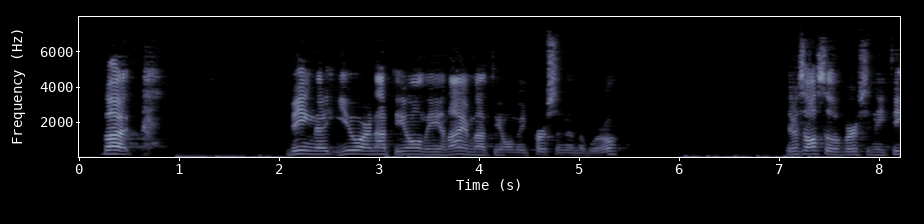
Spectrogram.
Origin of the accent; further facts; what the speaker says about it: Chicago, Illinois, United States; I'm from Chicago. … I'm from Chicago.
